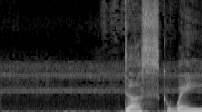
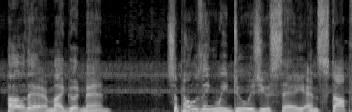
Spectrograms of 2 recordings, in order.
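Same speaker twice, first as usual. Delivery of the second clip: higher, bold merchant voice; hailing merchant; 6 semitones higher than usual. A narrator's reading. Merchant hailing the stranger and refusing to stop, bold. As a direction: confront him firmly.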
